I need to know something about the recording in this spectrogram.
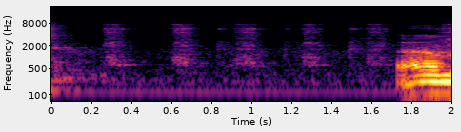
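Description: Faint, rhythmic rubbing strokes, about three a second, as a hand works at the burner of a paraffin heater, over a steady low hum.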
